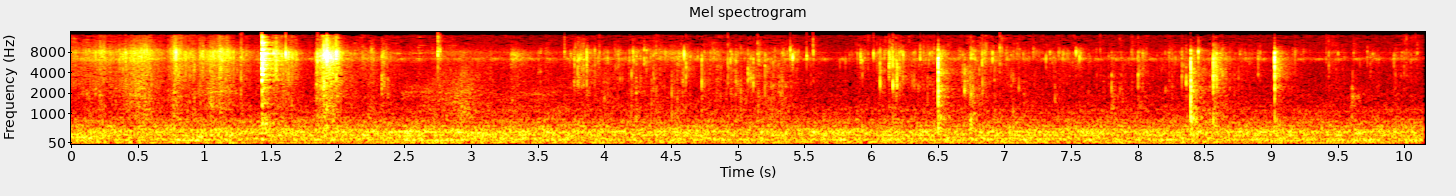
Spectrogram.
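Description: Soft wet clicks and squishes of hands assembling a sandwich: chicken salad pressed onto an onion bagel half. The sharpest clicks come about one and a half and two seconds in, with a few more near the end.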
